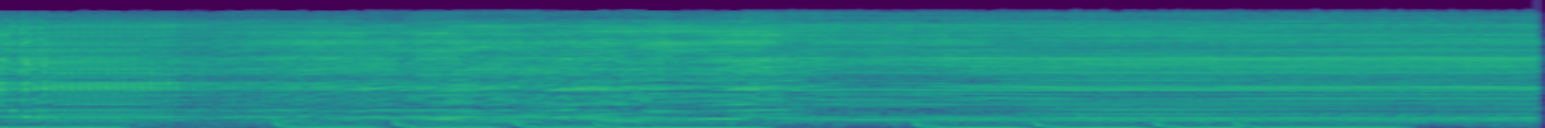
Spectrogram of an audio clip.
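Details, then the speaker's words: Eberspacher Airtronic heater on a test bench in ventilation mode, factory fault: fan whine climbs on spin-up with a steady tick about twice a second as the blower fan rubs against the ECU; fan to be replaced. "Yeah, this is the problem. The fan is touching the ECU."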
